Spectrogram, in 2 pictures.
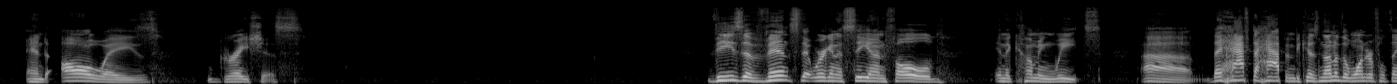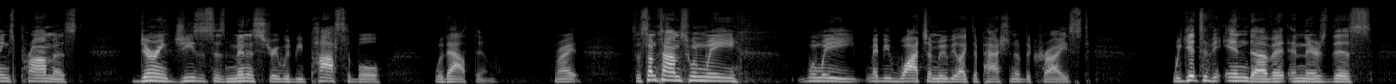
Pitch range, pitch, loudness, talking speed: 130-160 Hz, 145 Hz, -25 LUFS, 135 wpm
